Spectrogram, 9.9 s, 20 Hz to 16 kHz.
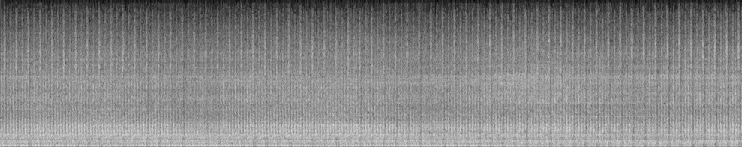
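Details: Mercedes A170 diesel after three injectors were changed: a hard, regular knock over the clatter at idle, roughly one and a half beats a second, steady throughout.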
